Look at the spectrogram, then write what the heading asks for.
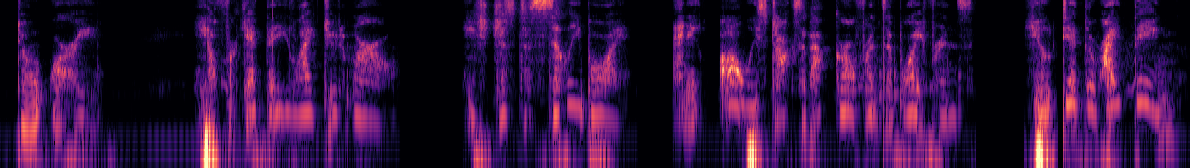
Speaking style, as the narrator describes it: She whispered in her ear

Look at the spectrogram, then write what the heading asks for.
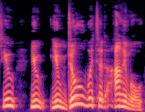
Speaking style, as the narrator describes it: cried the rat impatiently

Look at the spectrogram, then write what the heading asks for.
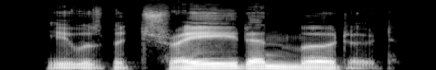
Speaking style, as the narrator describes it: Kenobi declared solemnly

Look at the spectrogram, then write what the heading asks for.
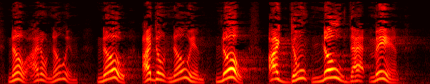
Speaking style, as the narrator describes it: He yelled and cursed and kept repeating

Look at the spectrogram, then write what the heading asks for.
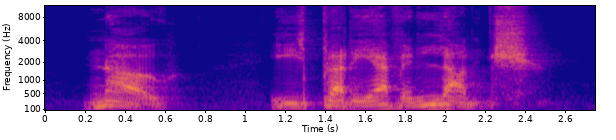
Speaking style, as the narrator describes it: growled Fitch

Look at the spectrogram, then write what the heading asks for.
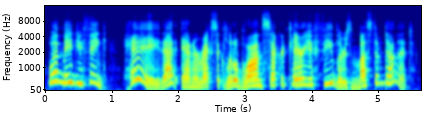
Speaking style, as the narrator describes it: He chuckled

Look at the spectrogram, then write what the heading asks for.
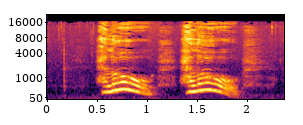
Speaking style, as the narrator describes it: a man's voice yelled out excitedly

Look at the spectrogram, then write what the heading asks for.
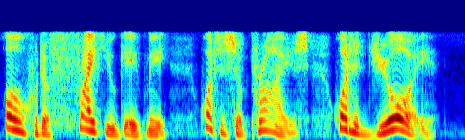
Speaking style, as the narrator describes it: his wife threw herself into his arms, exclaiming

